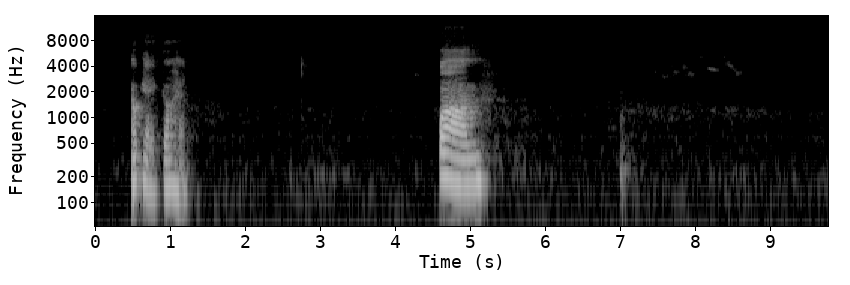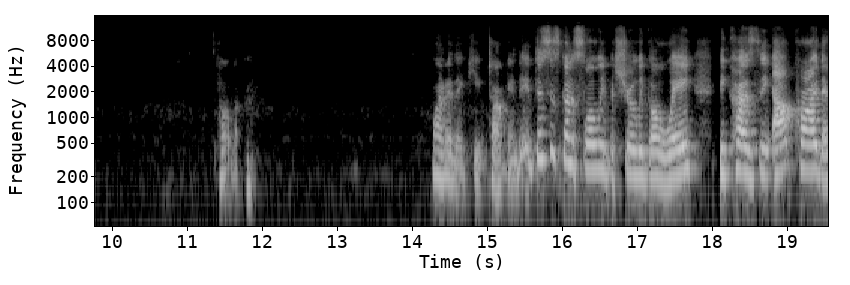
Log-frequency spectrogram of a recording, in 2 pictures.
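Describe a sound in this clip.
A middle-aged woman speaks calmly into a nearby microphone, with pauses.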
